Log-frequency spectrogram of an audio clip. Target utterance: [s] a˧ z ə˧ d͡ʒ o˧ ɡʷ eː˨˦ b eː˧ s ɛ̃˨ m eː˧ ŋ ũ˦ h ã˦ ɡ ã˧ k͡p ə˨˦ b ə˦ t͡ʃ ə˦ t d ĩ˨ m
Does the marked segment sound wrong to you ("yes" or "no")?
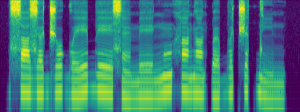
no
